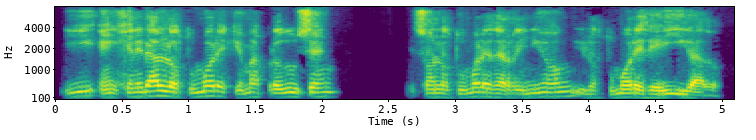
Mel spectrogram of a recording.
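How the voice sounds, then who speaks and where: A man's voice: medium pitch, steady tone, normal speed, dark tone, dry recording, muffled recording. A man giving a recorded medical lecture, explaining methodically and addressing students formally.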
